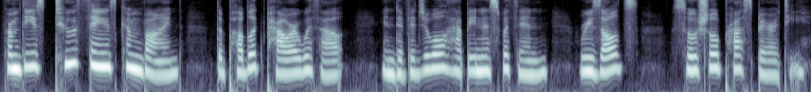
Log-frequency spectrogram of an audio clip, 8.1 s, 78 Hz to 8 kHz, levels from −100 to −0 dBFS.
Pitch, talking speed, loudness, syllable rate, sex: 230 Hz, 110 wpm, -17 LUFS, 4.7 syllables/s, female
